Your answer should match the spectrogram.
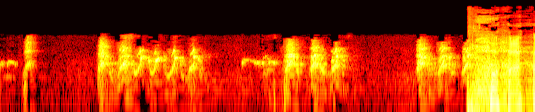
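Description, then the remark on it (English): A dog barks and yips on a voicemail in quick clusters of short, high-pitched barks separated by brief pauses, before a loud, harsh noisy burst cuts in at the end. “That's it's just the dog barking.”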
